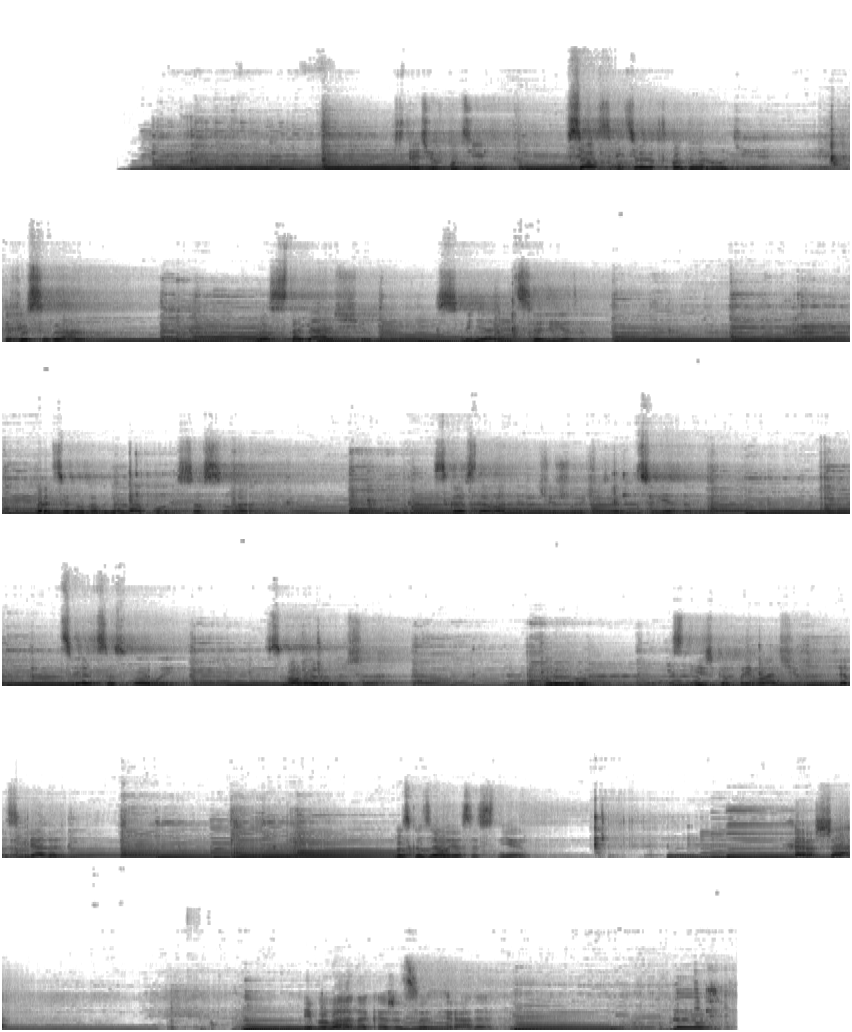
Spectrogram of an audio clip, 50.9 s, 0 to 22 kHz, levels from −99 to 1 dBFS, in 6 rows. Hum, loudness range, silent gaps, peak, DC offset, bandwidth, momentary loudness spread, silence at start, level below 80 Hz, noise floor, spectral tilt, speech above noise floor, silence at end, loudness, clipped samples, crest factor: none; 6 LU; none; -2 dBFS; under 0.1%; 10.5 kHz; 13 LU; 1.3 s; -60 dBFS; under -90 dBFS; -4 dB/octave; over 72 dB; 1.2 s; -19 LUFS; under 0.1%; 18 dB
